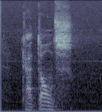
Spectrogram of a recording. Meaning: cadence (rhythm)
- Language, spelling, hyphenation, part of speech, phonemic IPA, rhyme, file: Dutch, cadans, ca‧dans, noun, /kaːˈdɑns/, -ɑns, Nl-cadans.ogg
